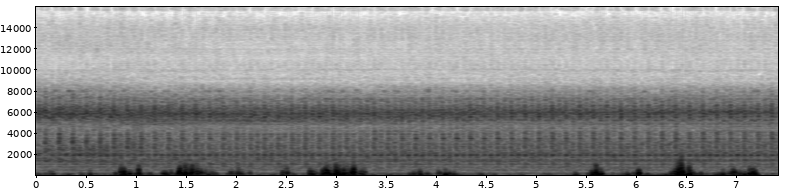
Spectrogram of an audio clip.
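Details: 2015 VW Polo Sedan, cold morning start: irregular low thumping knocks at about one or two a second over the idle. The owner asks whether it is piston knock; the cause is unconfirmed.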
